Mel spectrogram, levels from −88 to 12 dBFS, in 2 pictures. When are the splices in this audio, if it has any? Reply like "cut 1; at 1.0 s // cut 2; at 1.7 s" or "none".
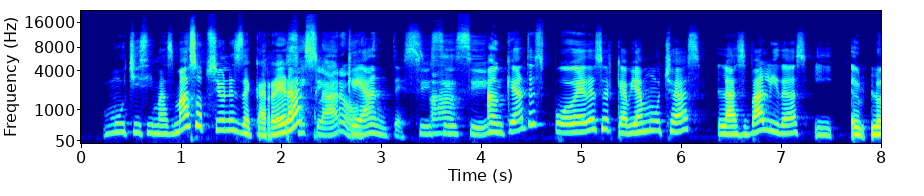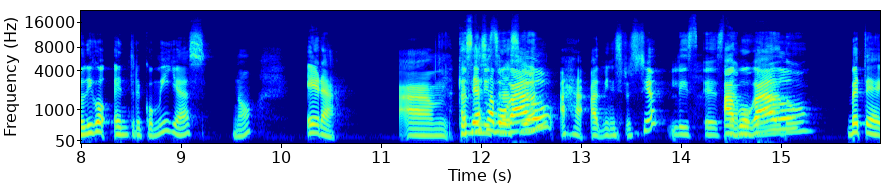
none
